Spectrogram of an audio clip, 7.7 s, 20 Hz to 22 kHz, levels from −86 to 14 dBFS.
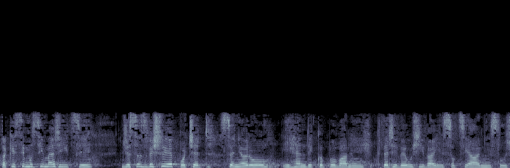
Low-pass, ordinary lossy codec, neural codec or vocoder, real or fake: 7.2 kHz; MP3, 32 kbps; codec, 16 kHz, 4.8 kbps, FACodec; fake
